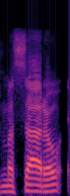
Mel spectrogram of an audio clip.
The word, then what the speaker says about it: Massaro: Massaro, I was waiting for the pronunciation from the announcer. One of those names I sometimes struggle a little bit to pronounce. And it is Massaro as he comes on for Ancelotti.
